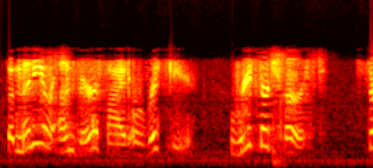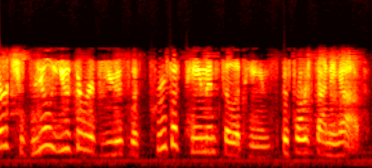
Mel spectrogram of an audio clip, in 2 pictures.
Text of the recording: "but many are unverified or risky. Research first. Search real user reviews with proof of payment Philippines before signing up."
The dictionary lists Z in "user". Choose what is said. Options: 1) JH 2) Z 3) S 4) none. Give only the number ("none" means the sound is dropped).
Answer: 2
